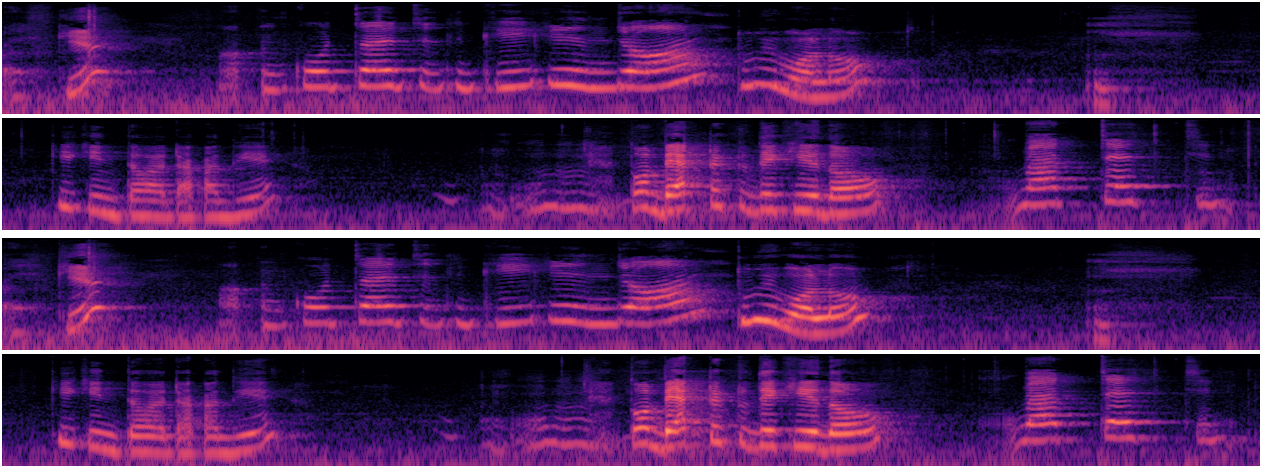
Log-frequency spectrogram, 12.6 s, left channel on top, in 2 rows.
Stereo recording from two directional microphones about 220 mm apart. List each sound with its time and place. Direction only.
0.3 s a sound: 35° right (ahead or behind)
1.3 s child singing: 40° right (ahead or behind)
2.4 s babbling: 10° right (ahead or behind)
2.7 s a child's voice: 50° right (ahead or behind)
3.7 s speech: 40° right (ahead or behind)
6.6 s a woman's voice: 25° right (ahead or behind)
9.1 s a woman's voice: 25° right (ahead or behind)
11.4 s child singing: 20° right (ahead or behind)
